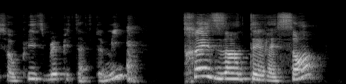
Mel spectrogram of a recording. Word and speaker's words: très intéressant: Très intéressant. You link the très intéressant.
